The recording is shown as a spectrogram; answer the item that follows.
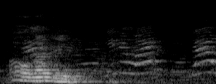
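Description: Voices: a loud, deep voiced sound falling in pitch near the start, then quieter high-pitched voices talking.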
